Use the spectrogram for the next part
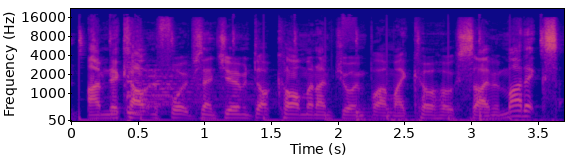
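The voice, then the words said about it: Slight northern English Geordie accent. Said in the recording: “you did Garten with a little northern twang ... I still have residual ... residual Geordie”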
